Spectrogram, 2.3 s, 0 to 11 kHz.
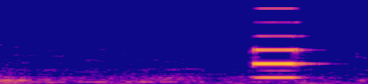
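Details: IBM 5150 PC during refurb, now with a keyboard hooked up (Num Lock lights): one short clean beep of about a quarter second in a quiet room.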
